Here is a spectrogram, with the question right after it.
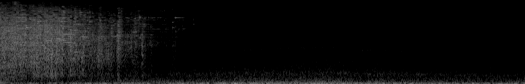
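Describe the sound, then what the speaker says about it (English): Glass shatters loudly in the visual novel Promises to Keep, a bright crash with tinkling fragments that fades within two seconds into a low rumbling hum and a faint high whine. "The sound of breaking glass wrenches me awake."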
